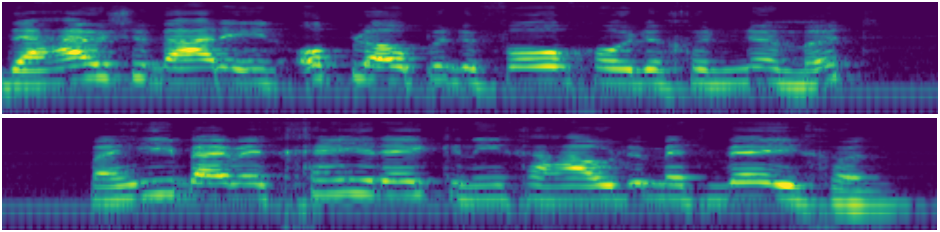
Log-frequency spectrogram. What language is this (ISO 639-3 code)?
nld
